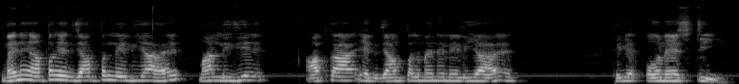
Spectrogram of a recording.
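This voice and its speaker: A man's voice: a little high, steady tone, a little slow, a little mellow. A male teacher giving a classroom grammar lesson, explaining step by step and repeating key words, often asking the class a question and answering it himself.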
